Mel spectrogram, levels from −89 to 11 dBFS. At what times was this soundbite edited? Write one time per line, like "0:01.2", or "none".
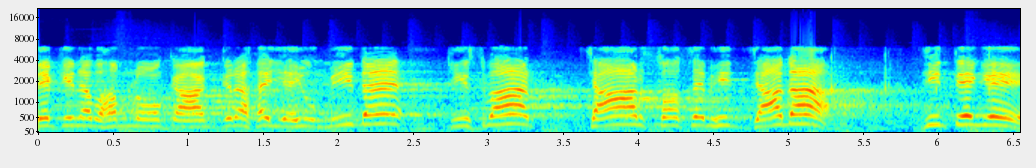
none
